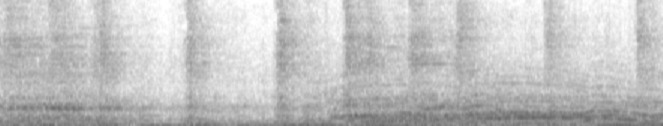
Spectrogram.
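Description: Newfoundland folk-rock band playing live on drums, bass and guitars with a steady beat. High whoops and shouts rise out of the music in the second half.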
